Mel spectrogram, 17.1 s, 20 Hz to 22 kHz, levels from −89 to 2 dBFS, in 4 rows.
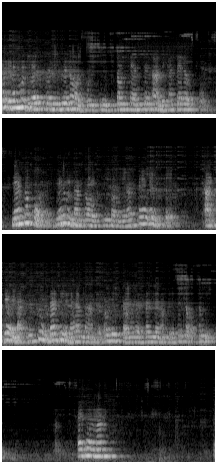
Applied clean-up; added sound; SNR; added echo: neural separator model SepFormer DNS4.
